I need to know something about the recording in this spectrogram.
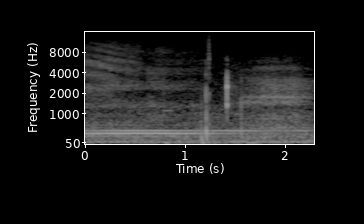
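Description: Faint room tone with a steady low hum and a couple of small clicks a little past the middle, as the phone is swung around.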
